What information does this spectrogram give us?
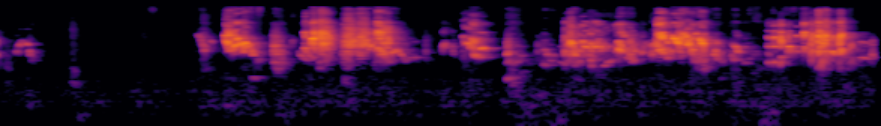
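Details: Happy pet budgies: after a quiet start, steady buzzy warbling and harsh chirps pour out in overlapping bursts, high and scratchy, indoors.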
